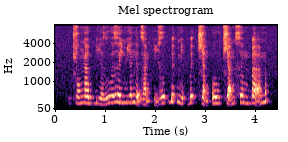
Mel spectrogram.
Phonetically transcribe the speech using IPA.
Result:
t͡ɕɔ˨˦ŋa˧wɓi˧˩ə̯ ɣu˨˦ə̯ɣə˧jɲi˨˦ə̯ nə̰˧˨wɣa̰˧˨ŋkḭ˧˨ ɣo˦˥t̚ɓə˦˥t̚ɲə˨˩p̚ɓə˦˥t̚ t͡ɕa̰˧˨ŋʔo˧wt͡ɕa̰˧˥ŋ xə˧mɓa̰˧˥m

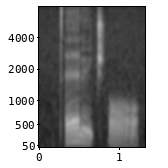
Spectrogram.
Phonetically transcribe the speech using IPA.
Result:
tʼɛɾẽt͡ʃʼɔː

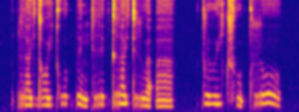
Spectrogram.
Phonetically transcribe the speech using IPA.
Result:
pra˧jdɔː˧jkʰwo˦˥k̚pe˨˩n kre˦˥k̚tra˥˩jtru˨˩a̯ʔaː˧ | klɯː˧jt͡ɕʰu˨˩ʔkʰroː˥˩

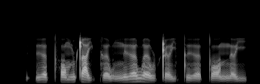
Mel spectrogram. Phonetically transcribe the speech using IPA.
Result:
ʔɨ˧˥ə̯t̪ʰɔ˧˥mʈa˨˩j kə˨˩˨wnɨ˧˥ə̯ wə˨˩wʈə˨˩˦j t̪ɨ˨˩˦ə̯t̪ɔ˨˩˦ nə˧j

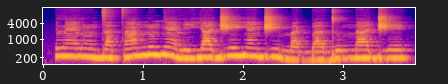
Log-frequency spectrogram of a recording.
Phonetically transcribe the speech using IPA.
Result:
lɛ̃˧lũ˨ da˨tã˨˦nũ˦ɡɛ̃˦˨ li˨ja˧d͡ʒe˦jɛ̃˦ d͡ʒi˦˨ma˨ɡ͡ba˨du˧ na˦d͡ʒe˦

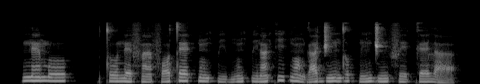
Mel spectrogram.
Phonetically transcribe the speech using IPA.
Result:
nɛ̃˦mo˦ | to˧nɛ˨fã˨fɔ˨˦ tɛ˦k͡pũ˧k͡pi˨bũ˧ k͡pi˨ɾã˨˦ki˦ ɡɔ̃˦˨ɡa˨˦d͡ʒĩ˦ do˦˨ k͡pĩ˨˦d͡ʒĩ˧ fe˧ kɛ˧la˨

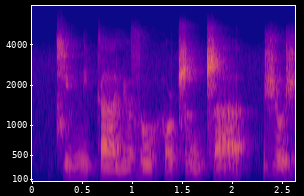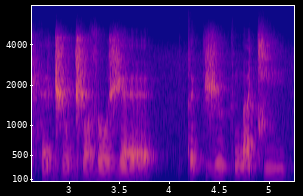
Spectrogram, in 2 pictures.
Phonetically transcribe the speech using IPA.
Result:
t͡ɕelʲnika lʲɔzo hɔʈ͡ʂɤnʈ͡ʂa | ʒɤʒ hɛd͡ʒod͡ʒɔzo ʒɛ | tɛkʒɯk nat͡ɕi

